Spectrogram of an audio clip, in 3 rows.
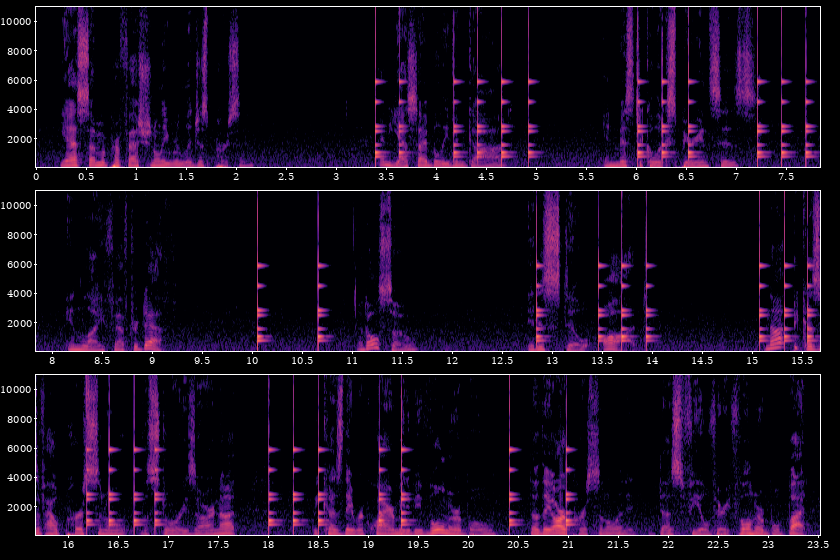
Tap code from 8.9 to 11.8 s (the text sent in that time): A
